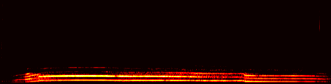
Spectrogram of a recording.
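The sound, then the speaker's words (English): The speaker's pet dog lets out one long, loud howl that rises at the start, holds steady for several seconds, dips briefly near the end, then carries on. No one speaks. “Listeners, you might hear a dog barking in the background.”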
